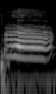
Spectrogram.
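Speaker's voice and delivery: seal-like sad whimper. Real, not acted. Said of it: "Why do I sound like a seal when I'm sad?".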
